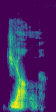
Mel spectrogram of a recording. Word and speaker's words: Zhang Weili: I know, and look, Zhang Weili, however you want to say it, I've been told it's Jung. It's pronounced Jung.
